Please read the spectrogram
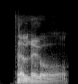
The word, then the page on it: pillule: British English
